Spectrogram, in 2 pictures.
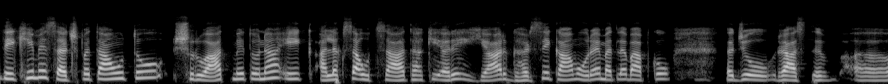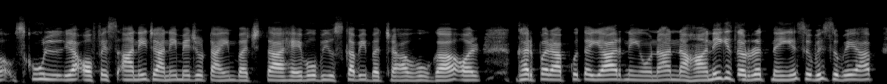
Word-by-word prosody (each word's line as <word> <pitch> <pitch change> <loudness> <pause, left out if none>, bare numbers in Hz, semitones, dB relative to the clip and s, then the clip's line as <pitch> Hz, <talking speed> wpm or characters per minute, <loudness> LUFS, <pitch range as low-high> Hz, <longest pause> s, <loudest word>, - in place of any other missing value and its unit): देखिए 275 +2 +2
मैं 320 +1 +2
सच 220 -9 +3
बताऊँ 245 +3 +3
तो 290 - 0 0.3
शुरुआत 220 -4 +2
में 250 0 0
तो 255 - 0
ना 280 +4 +2 0.2
एक 255 -1 -4
अलग-सा 220 +6 +2
उत्साह 200 -2 0
था 215 -1 -2
कि, 225 +1 -7
अरे 205 +4 0 0.2
यार! 190 +6 +1
घर 190 -2 -5
से 280 +11 -5
काम 220 -3 0
हो 235 -3 -2
रहा 225 - 0
है, 250 - 0
मतलब 235 +1 -2
आपको 245 +4 -2 0.7
जो 225 +1 0 0.3
रास्ते 195 -1 +2
अ, 190 -1 -8
स्कूल 240 +8 -3 0.2
या 220 +1 +4
ऑफ़िस 215 +1 -4
आने-जाने 210 -1 +1
में 210 -1 -2
जो 215 +1 -2
टाइम 190 +2 -2
बचता 190 +1 +1
है, 190 0 +2
वो 210 +2 0
भी 210 0 -6
उसका 210 +3 0
भी 215 +1 -3
बचाव 190 -1 -1
होगा 190 0 +3
और 200 -1 +1 0.4
घर 230 +1 +5
पर 235 -2 +4
आपको 215 +2 +2
तैयार 225 0 +4
नहीं 215 -2 -6
होना, 200 +2 -1
नहाने 200 +4 +2
की 285 - +1
ज़रूरत 230 -1 +2
नहीं 205 -1 -1
है 230 - 0
सुबह-सुबह, 225 -1 0
आप 230 +1 -1
215 Hz, 190 wpm, -21 LUFS, 200-235 Hz, 0.7 s, घर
